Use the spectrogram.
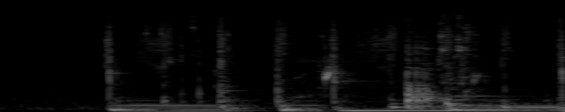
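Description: White grapefruit juice pours into a cocktail shaker or jigger in short splashy bursts, close and clear, with a brief drip and clink between pours.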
